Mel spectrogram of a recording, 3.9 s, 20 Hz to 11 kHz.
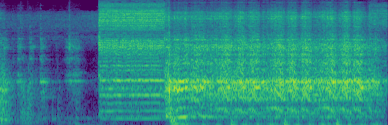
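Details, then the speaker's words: Oliver 550 tractor that wouldn't run, started with brake clean, coil borrowed from another tractor, spark issues suspected: short crank, then catches and runs with an uneven loping beat and irregular thumps; possibly a push rod jumped off, not confirmed. "Ooh, that doesn't sound good. I don't like that loping. That almost sounds like something bad has happened. Like a push rod jumping off."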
